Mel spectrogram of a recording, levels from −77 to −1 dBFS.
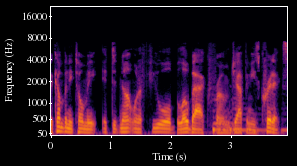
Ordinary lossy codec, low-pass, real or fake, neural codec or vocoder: MP3, 32 kbps; 7.2 kHz; real; none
